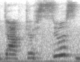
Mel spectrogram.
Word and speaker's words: Seuss: According to I don't even know Friends and Family, the name rhymes with voice, not deuce.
